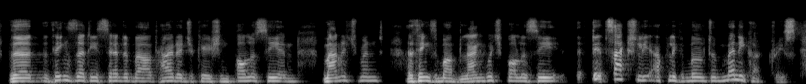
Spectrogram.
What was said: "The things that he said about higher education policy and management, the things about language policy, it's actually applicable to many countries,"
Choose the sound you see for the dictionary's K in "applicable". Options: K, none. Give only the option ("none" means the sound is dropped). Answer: K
